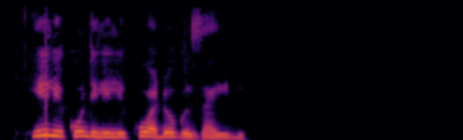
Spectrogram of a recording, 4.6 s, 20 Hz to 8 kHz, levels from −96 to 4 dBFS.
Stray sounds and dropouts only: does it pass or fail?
pass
